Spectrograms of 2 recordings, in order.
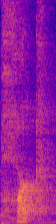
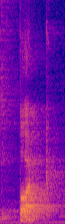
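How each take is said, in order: First: The first p has a strong puff of air. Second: The first p has no puff of air. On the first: Listeners hear the intended word. The speaker calls it right. "Just overdo the aspiration" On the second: Listeners hear it as a different word. The speaker calls it wrong. "don't say it like that"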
